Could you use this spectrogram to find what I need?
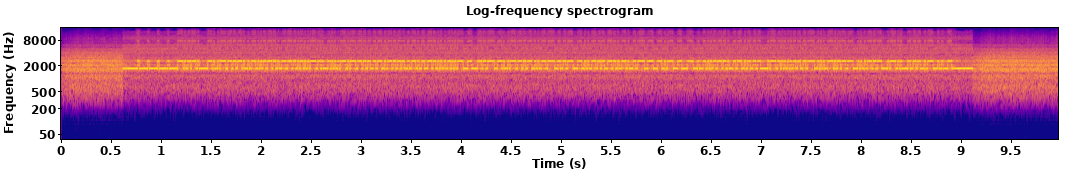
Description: RTTY (75 baud, 850 Hz shift), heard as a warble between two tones, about 2200 Hz centre, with radio static. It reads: HE HAS A DEGREE IN LAW FROM THE NATIONAL AUTONOMOUS UNIVERSITY OF MEXICO.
